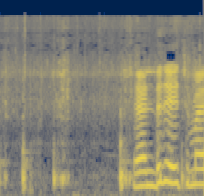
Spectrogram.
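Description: Sliced onions frying in oil in an aluminium pot, stirred with a spoon: a faint sizzle for about the first second. Then a high-pitched voice comes in loud and carries on.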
